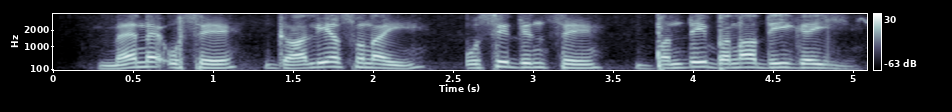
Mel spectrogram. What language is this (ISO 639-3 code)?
hin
